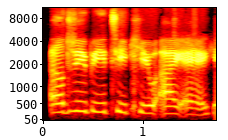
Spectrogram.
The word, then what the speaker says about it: LGBTQIA: LGBTQIA, yes.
